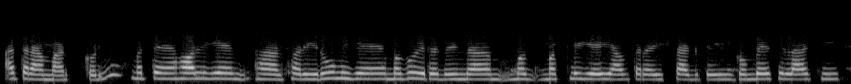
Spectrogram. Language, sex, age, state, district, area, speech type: Kannada, female, 18-30, Karnataka, Hassan, rural, conversation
